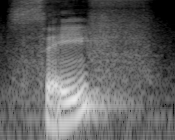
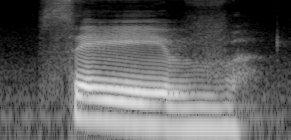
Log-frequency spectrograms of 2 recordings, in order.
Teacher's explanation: same mouth position for F and V just turn on your voice here make sure your vocal cords are vibrating to pronounce the V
